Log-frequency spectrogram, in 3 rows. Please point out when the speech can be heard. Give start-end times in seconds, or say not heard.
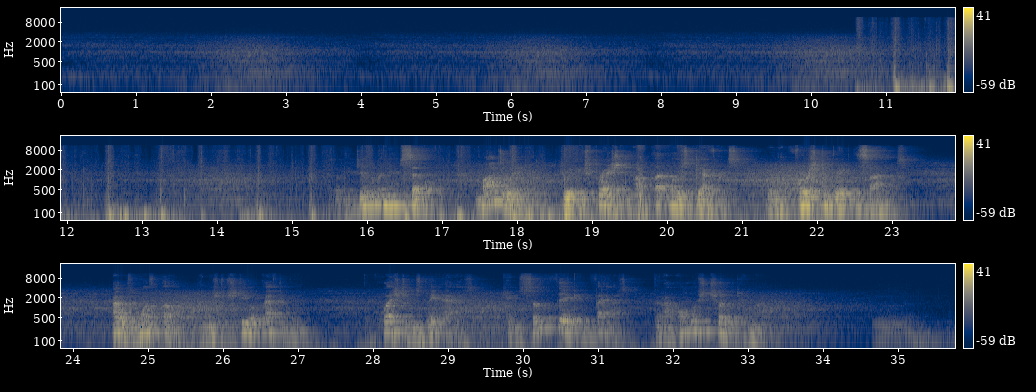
15.6-23.1, 24.5-27.1, 27.9-33.2.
